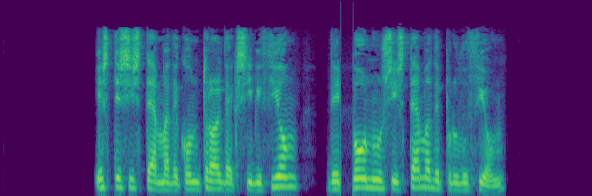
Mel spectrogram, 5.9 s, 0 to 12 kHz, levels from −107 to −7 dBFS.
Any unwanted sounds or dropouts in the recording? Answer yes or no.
yes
